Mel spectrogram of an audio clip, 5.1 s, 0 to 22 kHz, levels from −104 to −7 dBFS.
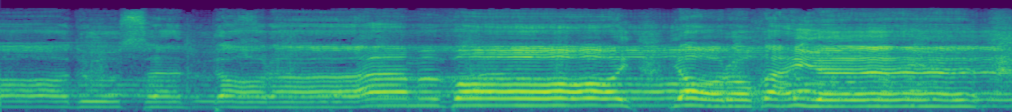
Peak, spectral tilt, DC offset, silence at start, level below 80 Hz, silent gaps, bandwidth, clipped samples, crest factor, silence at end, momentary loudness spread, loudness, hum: -6 dBFS; -1 dB/octave; under 0.1%; 0 s; -70 dBFS; none; 16.5 kHz; under 0.1%; 16 dB; 0 s; 12 LU; -21 LUFS; none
